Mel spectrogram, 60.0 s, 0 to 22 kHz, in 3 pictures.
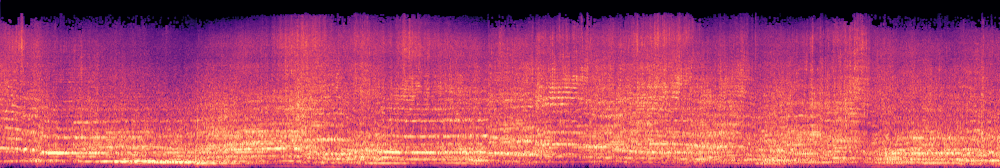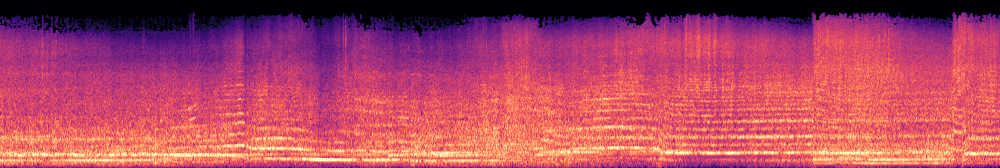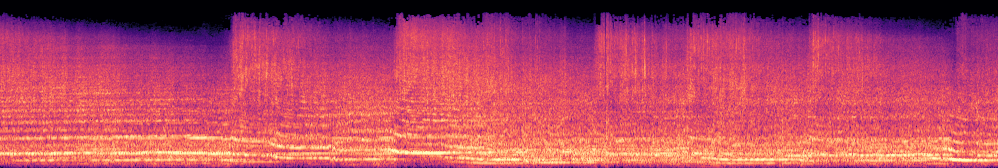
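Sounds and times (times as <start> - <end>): race car engines passing: 0.0 - 59.9.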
